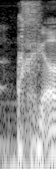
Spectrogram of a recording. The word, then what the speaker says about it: ja: Ja. Okay. Ja. Oh yeah, that's how they laugh. That's how the people laugh, right? Yeah. Ja. The J noise sounds like an H in Spanish, right?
